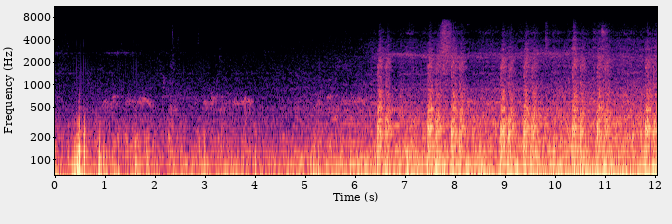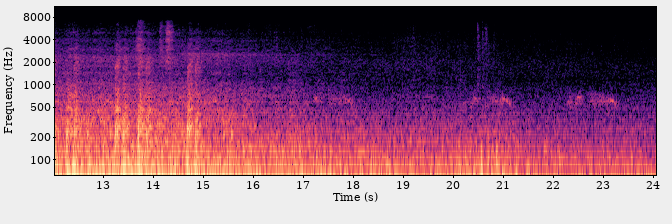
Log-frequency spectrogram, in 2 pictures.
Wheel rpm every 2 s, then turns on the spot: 0, 0, 0, 0, 0, 0, 0, 0, 0, 0, 0, 0.
none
